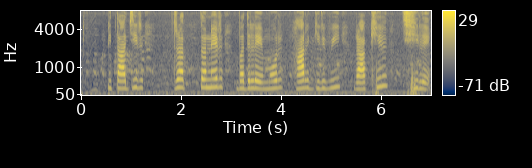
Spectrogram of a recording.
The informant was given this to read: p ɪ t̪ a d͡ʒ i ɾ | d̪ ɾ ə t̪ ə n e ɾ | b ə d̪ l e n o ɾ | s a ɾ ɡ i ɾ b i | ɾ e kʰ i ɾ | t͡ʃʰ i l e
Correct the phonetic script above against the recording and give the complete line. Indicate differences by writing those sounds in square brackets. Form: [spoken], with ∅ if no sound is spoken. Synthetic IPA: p [i] t̪ a d͡ʒ i ɾ | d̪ ɾ ə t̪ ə n e ɾ | b ə d̪ l e [m] o ɾ | [h] a ɾ ɡ i ɾ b i | ɾ [a] kʰ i [l] | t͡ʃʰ i l e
